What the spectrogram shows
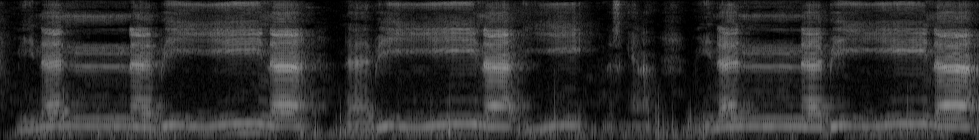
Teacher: Adapun huruf ya, dia bersifat dengan rakhawah. Maka dia ada lagi laluan suara untuk keluar, dia tidak rapat.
